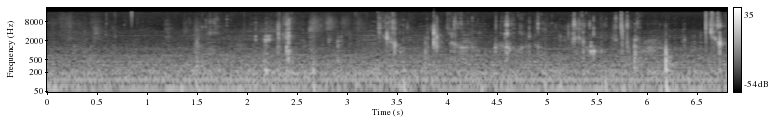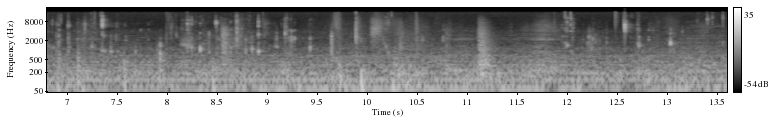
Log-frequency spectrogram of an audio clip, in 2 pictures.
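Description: Close-miked mouth sounds of a man chewing a spoonful of soft tiramisu cake: many short, wet clicks and smacks scattered throughout, over a steady low hum.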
